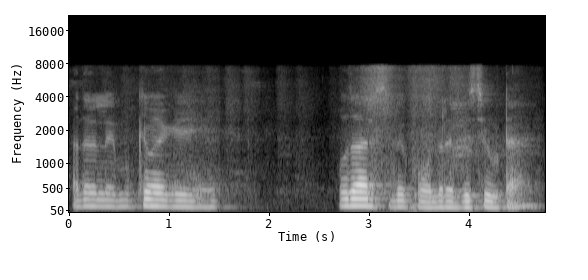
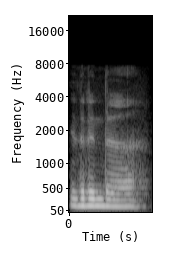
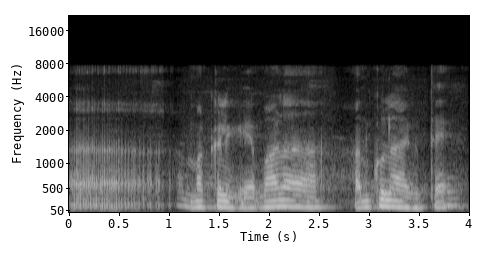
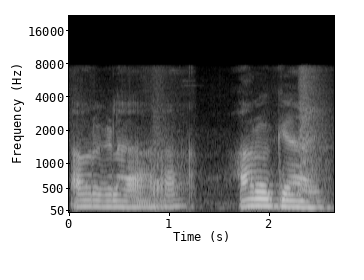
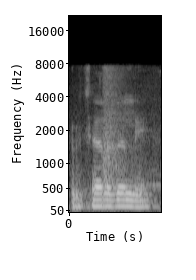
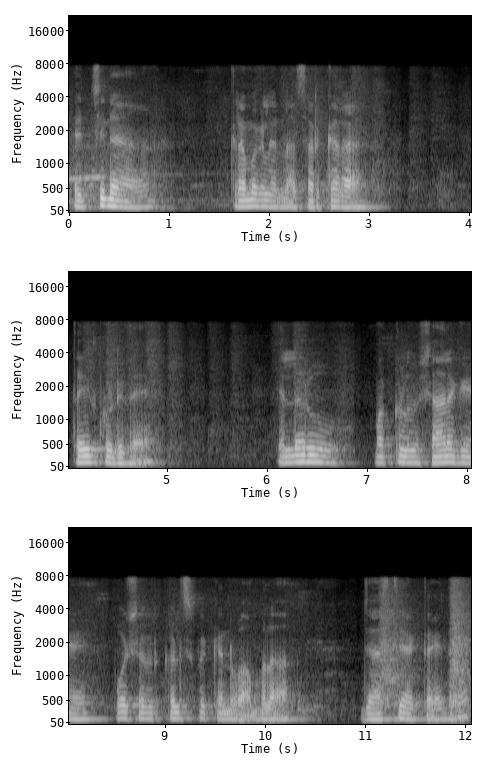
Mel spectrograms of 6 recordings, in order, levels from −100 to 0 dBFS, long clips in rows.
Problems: constant background noise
